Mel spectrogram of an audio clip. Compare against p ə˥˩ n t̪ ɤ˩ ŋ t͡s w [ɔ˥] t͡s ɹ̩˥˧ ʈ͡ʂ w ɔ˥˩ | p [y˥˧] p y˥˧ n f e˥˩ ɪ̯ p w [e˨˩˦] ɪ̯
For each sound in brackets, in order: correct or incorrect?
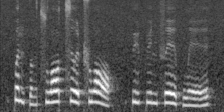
correct, correct, correct

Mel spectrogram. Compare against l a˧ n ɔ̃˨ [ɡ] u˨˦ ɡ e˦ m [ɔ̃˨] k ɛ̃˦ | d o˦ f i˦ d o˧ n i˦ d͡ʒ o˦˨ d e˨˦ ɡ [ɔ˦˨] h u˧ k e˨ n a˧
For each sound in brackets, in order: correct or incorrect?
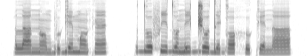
incorrect: b, incorrect: ɔ̃˧, correct

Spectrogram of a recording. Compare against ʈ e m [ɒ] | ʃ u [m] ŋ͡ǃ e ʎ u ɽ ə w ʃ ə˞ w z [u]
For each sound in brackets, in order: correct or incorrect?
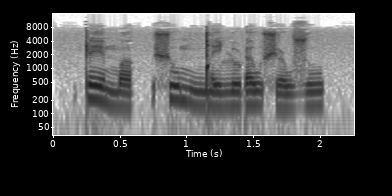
incorrect: ʌ, correct, correct

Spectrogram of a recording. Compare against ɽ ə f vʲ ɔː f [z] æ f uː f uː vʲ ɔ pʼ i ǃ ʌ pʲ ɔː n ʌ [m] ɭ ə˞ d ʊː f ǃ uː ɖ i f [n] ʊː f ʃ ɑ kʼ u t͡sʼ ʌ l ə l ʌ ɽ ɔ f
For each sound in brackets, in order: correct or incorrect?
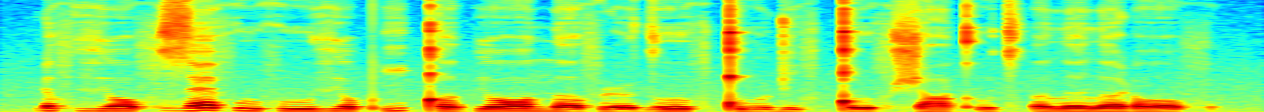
correct, incorrect: f, incorrect: ǃ

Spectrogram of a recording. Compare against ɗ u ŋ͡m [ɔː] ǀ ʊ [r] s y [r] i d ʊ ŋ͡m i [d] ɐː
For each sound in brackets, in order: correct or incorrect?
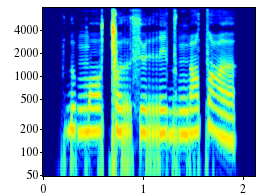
correct, correct, correct, incorrect: tˤ

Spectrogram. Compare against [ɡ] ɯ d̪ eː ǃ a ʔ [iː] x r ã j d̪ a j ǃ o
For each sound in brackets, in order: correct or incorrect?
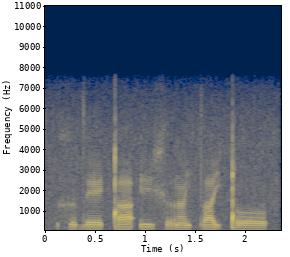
incorrect: x, correct

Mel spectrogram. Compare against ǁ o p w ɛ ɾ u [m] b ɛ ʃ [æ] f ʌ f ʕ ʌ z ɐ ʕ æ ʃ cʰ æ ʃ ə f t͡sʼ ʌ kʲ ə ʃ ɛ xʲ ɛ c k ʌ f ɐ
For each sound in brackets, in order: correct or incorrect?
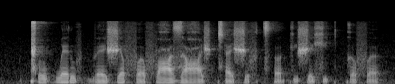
incorrect: f, incorrect: ɐ

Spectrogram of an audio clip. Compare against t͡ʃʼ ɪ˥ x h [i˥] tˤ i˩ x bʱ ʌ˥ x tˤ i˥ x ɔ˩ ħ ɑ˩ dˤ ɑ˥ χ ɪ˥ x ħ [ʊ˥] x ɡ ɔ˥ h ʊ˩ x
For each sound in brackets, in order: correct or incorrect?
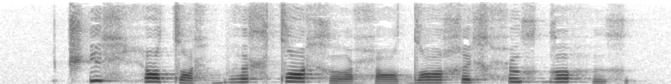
correct, incorrect: u˥

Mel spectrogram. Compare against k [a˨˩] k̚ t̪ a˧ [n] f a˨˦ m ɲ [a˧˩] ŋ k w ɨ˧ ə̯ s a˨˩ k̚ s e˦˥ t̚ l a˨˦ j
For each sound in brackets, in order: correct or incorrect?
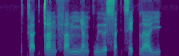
correct, incorrect: ŋ, incorrect: a˨˦

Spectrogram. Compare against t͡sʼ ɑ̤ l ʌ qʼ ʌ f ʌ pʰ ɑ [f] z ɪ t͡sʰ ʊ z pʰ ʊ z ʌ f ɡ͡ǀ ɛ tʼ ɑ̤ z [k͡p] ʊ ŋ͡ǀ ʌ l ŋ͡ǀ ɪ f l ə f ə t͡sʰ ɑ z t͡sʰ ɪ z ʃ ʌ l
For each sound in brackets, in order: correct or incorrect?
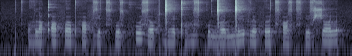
correct, incorrect: k

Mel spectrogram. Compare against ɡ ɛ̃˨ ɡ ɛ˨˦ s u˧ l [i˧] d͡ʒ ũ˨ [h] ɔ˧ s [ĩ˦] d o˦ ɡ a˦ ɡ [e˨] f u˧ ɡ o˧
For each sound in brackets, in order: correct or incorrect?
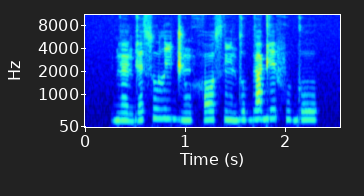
correct, correct, incorrect: ĩ˧, incorrect: e˦

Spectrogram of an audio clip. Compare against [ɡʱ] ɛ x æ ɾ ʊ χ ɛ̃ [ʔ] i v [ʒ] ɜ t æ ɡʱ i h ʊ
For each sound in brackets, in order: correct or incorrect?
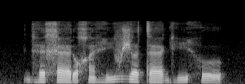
correct, incorrect: ɦ, correct

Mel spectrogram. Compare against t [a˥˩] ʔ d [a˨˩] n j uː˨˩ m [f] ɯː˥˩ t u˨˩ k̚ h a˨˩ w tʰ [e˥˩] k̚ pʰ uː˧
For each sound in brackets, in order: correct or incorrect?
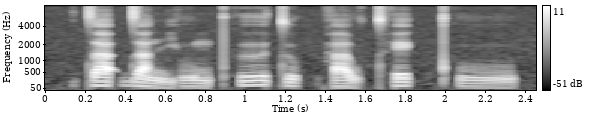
incorrect: a˦˥, correct, incorrect: pʰ, correct

